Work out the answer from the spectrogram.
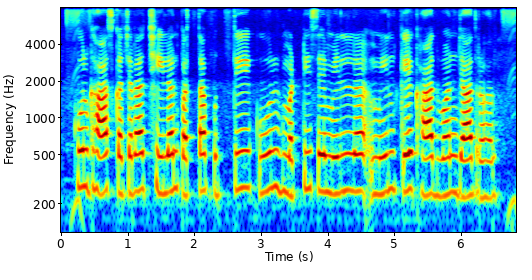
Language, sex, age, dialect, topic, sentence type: Bhojpuri, female, 18-24, Western, agriculture, statement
